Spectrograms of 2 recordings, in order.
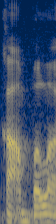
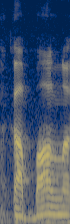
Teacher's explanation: Aí, provavelmente os rabinos, os especialistas vão vão se retorcer porque tem que ser oxítona. Espanhol é proparoxítona, em português é paroxítona, né?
